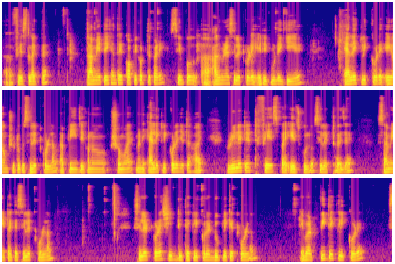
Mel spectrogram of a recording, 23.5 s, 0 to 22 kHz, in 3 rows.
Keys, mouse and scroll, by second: 1.8 click, 3.0 click, 5.5 click, 7.6-8.4 scroll up 3, 8.4 scroll up 1, 9.1-9.8 scroll down 7, 9.8 scroll up 1, 10.2 scroll down 1, 10.2 scroll up 1, 10.3 scroll down 3, 14.8 middle click, 15.4 middle click, 16.6 middle click, 19.0-23.4 middle drag, 20.3 click.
